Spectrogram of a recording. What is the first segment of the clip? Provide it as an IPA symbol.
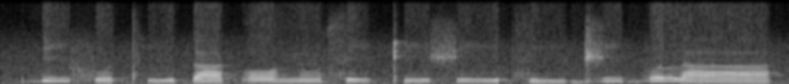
ɗ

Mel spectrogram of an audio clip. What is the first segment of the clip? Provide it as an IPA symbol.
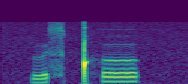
ɯ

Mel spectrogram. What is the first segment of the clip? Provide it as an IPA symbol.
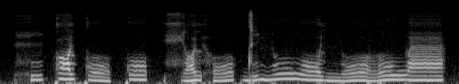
h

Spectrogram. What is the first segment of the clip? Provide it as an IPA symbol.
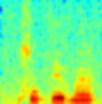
s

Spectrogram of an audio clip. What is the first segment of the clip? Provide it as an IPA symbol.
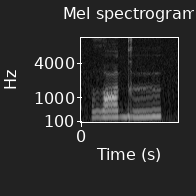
ðˤ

